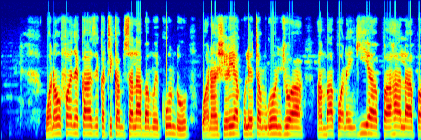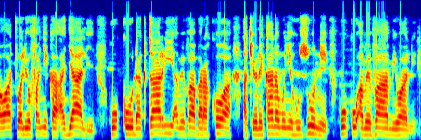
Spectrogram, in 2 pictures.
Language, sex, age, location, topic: Swahili, male, 25-35, Mombasa, health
